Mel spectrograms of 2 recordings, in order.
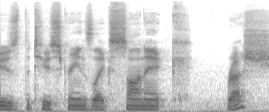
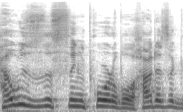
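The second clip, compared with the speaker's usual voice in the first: very high, shrill, loud, jeering, derisive whine; 10 semitones higher, 7 dB louder than usual. Imitating the other speaker's past complaint about the Switch: imitating the other speaker mockingly. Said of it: "this is what you sound like when I'm imitating".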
